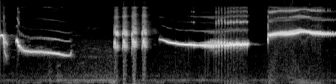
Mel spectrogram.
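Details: Asian pied starling song used as a master recording to train birds and as a lure for starlings: long, clear, slurred whistles, a fast burst of four sharp notes, then sustained bright whistled tones.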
